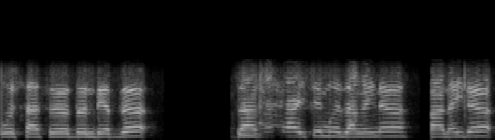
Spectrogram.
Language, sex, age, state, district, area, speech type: Bodo, female, 60+, Assam, Chirang, rural, conversation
